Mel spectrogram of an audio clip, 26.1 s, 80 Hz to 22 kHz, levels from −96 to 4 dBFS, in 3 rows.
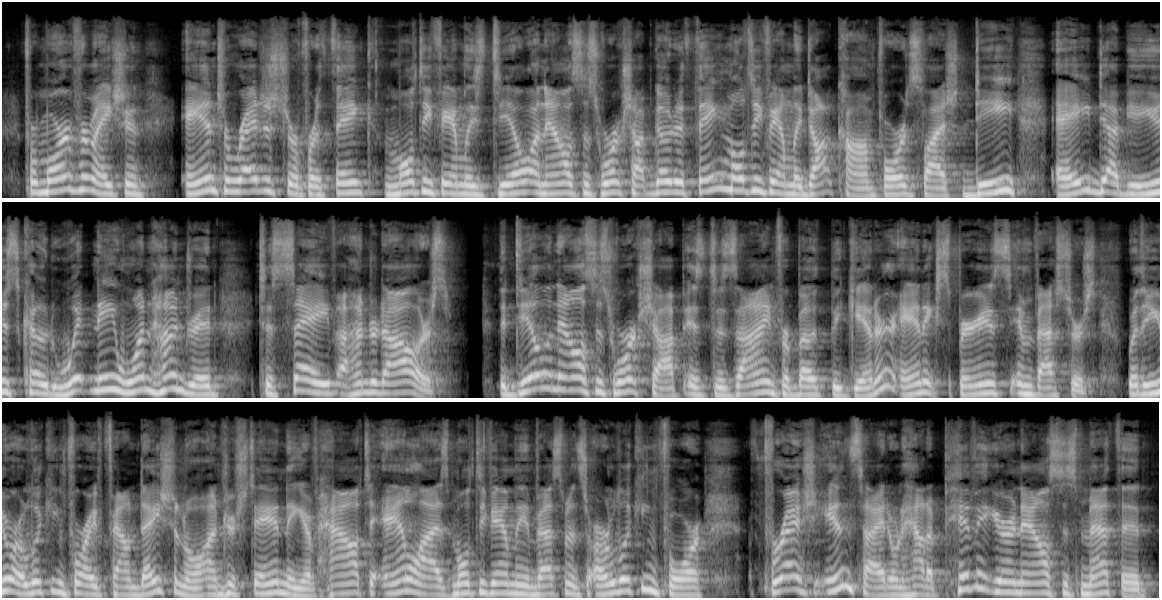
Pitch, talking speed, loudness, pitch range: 185 Hz, 145 wpm, -17 LUFS, 165-210 Hz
